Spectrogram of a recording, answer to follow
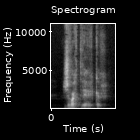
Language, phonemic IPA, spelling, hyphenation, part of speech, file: Dutch, /ˈzʋɑrtˌʋɛr.kər/, zwartwerker, zwart‧wer‧ker, noun, Nl-zwartwerker.ogg
- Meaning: moonlighter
